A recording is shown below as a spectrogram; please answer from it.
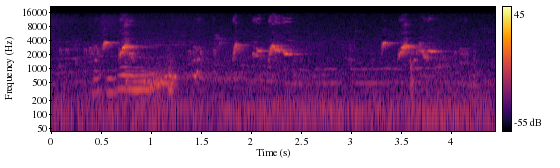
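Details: A red-whiskered bulbul's fighting song recorded during decoy trapping on 3 January 2016, with quick whistled notes that dip and lift, delivered in clusters roughly a second apart, and some lower chatter and background hiss.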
